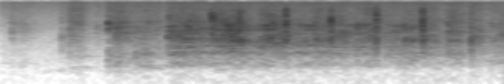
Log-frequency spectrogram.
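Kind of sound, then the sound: crowd, audience clapping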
